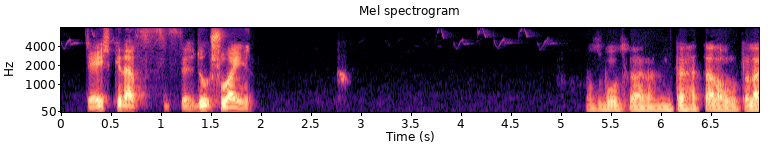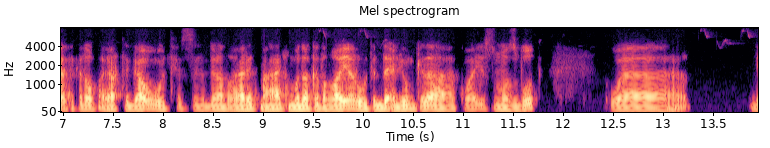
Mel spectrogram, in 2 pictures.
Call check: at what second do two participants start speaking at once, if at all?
none

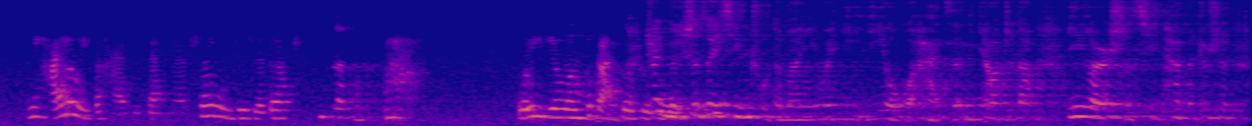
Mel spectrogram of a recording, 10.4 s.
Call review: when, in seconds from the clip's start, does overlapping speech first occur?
4.7 s

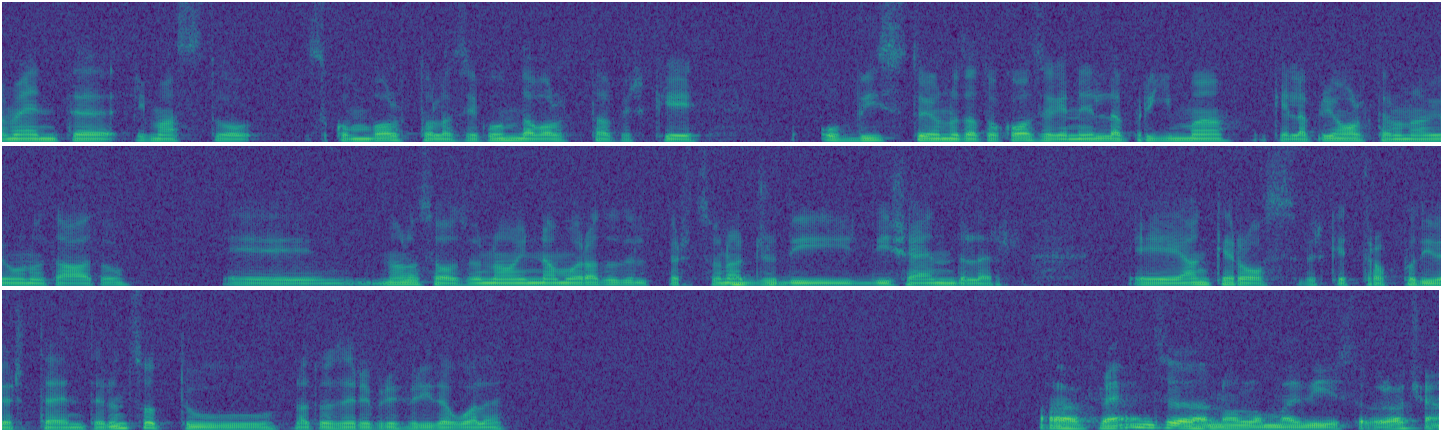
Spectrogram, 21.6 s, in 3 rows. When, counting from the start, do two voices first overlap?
none

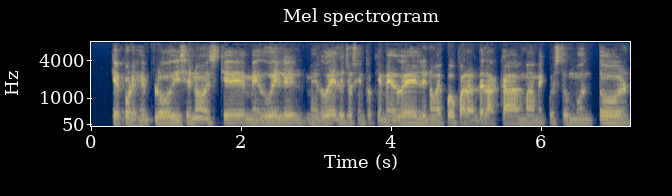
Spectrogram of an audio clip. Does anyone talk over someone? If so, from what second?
none

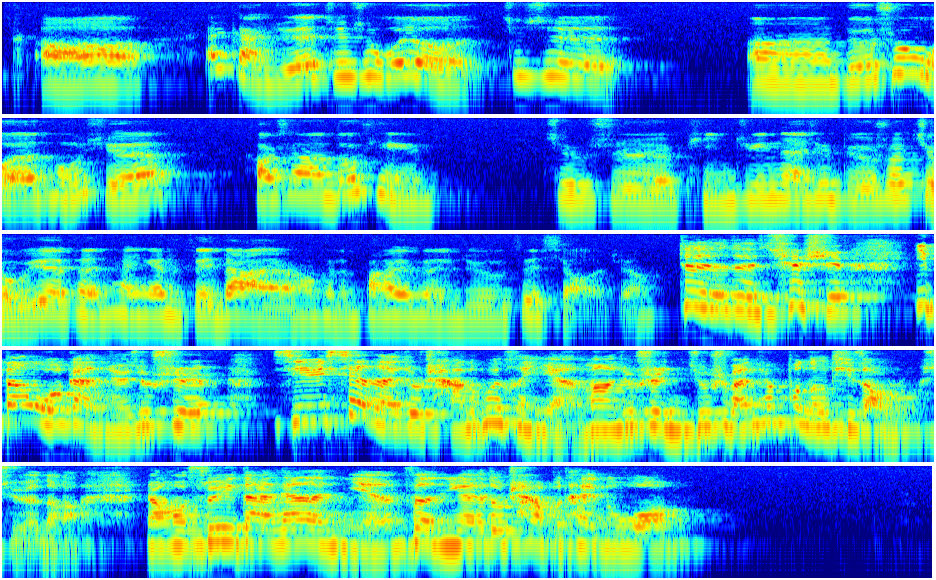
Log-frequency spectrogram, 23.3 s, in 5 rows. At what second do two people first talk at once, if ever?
none

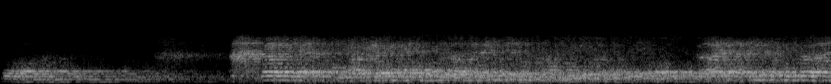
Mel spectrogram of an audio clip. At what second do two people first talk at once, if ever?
3.2 s

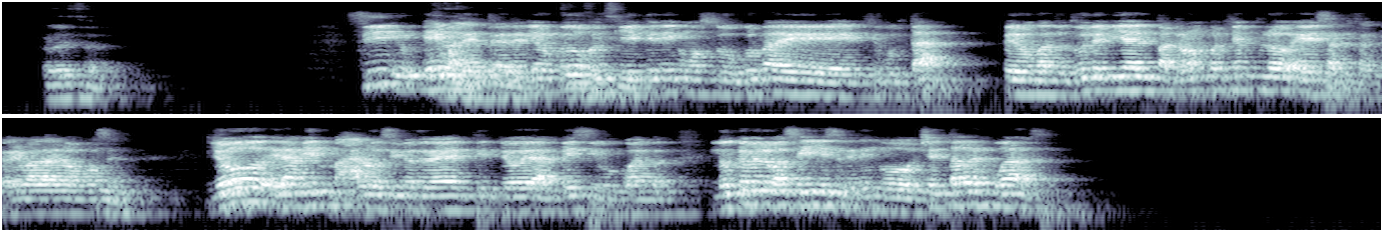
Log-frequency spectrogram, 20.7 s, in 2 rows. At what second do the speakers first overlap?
3.2 s

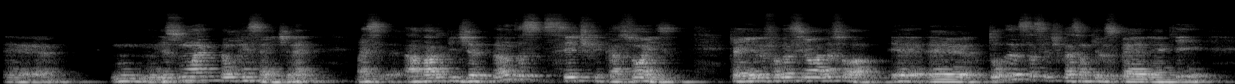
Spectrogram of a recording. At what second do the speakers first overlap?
none

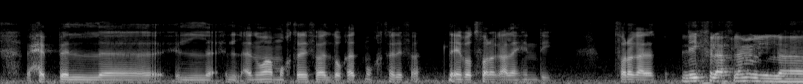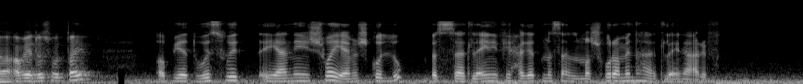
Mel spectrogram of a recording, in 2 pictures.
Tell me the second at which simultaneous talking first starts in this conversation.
none

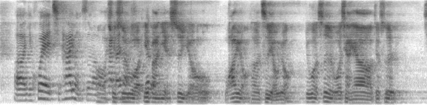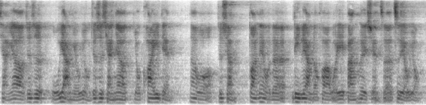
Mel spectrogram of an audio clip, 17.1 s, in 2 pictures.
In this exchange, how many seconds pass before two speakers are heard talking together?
1.9 s

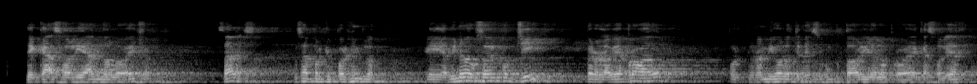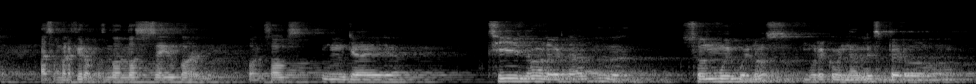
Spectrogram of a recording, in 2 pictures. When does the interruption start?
none

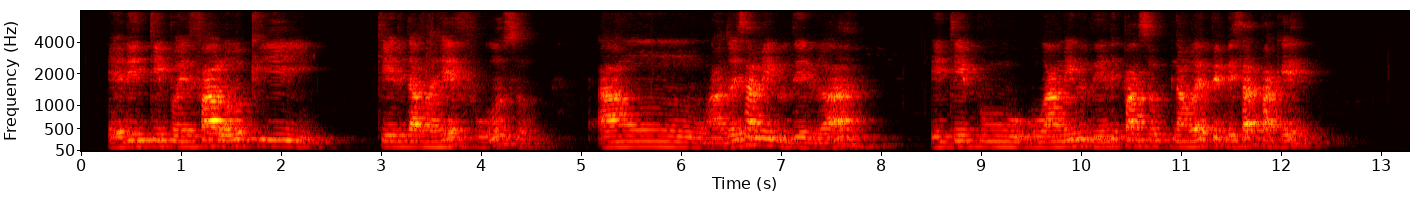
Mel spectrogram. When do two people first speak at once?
none

